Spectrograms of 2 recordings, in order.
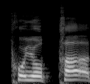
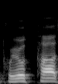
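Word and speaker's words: トヨタ: 좀 부연 설명을 드리면, 그 회사 이름은 TOYOTA, 토요타 자동차가 정확한 이제 우리 그 표기가 되었고요. 흔히 얘기하는 그 도요타 자동차의 창업자 가문은 도요다가 맞습니다. 근데 우리나라가 또 발음이 TO를 앞 글자로 나올 경우에는 이제 도로 표기를 하기 때문에 도라고 하는데, 사실은 정확한 표기는 토가 맞고요.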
